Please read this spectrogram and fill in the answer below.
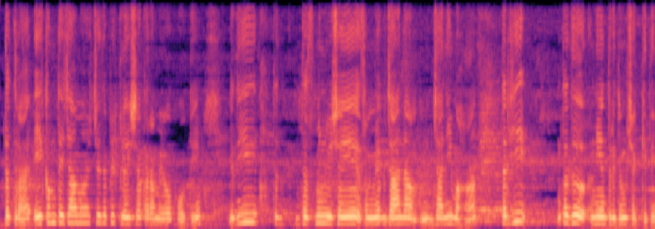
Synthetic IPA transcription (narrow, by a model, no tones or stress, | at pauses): t̪ɐt̪ɾɐʔeːkɐmt̪eːd͡ʒaːmɐɦɐʃt͡ʃet̪ɐpikleːʃɐkɐɾɐmeːʋɐpɦoːt̪i | jɐd̪ʱit̪ɐd̪d̪ɐsminʋiʃɐjesɐmjɐkd͡ʒaːnad͡ʒaːnimɐɦɐt̪ɐɾɦi | t̪ɐd̪nijɐnt̪ɾit̪umʃɐkjɐt̪i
